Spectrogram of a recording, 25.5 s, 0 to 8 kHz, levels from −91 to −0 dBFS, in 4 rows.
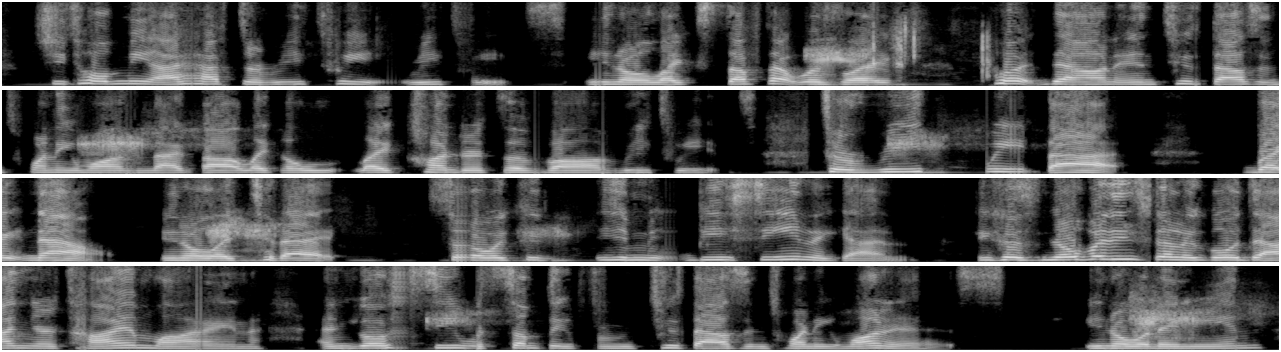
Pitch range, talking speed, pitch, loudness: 185-225 Hz, 150 wpm, 200 Hz, -20 LUFS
